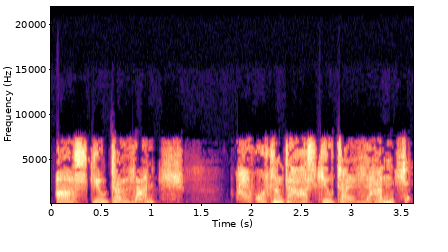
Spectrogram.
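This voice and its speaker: Man acting a furious, raspy, blustering country gentleman. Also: high voice, sing-song, takes it slowly, muffled recording, pitched above the performer's own voice, full character voice. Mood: incredulous fury. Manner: spluttering, explosive, accusatory. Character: furious purple-faced blustering middle-aged country gentleman. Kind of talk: radio comedy reading.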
